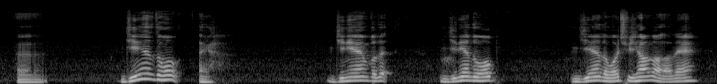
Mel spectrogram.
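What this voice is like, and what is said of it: Imitated Hebei accent. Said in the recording (Chinese): “河北腔怎么说？ ... 如果你让你模模仿一下你妈说问你，你怎么讲？”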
